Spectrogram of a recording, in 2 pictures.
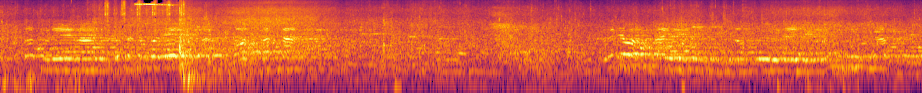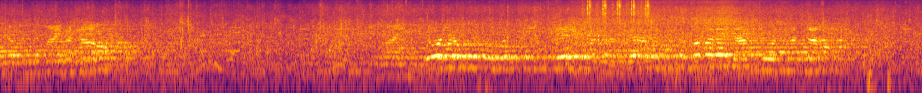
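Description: A large orca leaps and crashes into water with a heavy splash.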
